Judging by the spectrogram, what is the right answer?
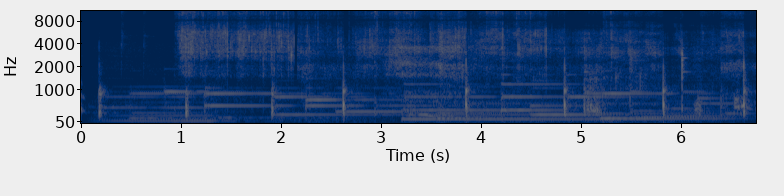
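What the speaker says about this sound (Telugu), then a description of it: "ఒక నాలుగు ఉల్లిపాయలు అండి ఇలా చీలికలు చేసుకున్నాం ముందుగా ఇది వేపుకుందాం" Sliced onions fry in oil with mustard and fenugreek seeds, a continuous sizzle with light stirring scrapes and occasional pops, heard under steady background music.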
